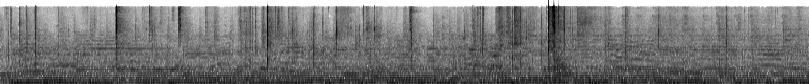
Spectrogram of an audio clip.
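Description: Background music, with the crinkle and crackle of a clear plastic packet of nail strips being handled. A few sharp crackles stand out, the loudest about three and a half and seven seconds in.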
